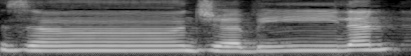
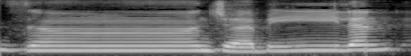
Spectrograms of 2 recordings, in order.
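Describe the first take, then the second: Both takes have the same delivery.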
